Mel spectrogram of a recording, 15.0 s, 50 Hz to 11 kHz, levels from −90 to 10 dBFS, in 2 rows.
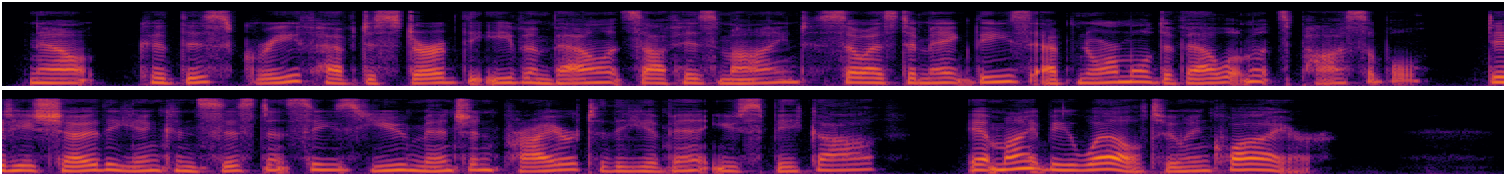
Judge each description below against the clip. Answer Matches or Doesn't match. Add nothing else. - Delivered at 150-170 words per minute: Matches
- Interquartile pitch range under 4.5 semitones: Matches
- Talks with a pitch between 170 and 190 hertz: Matches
